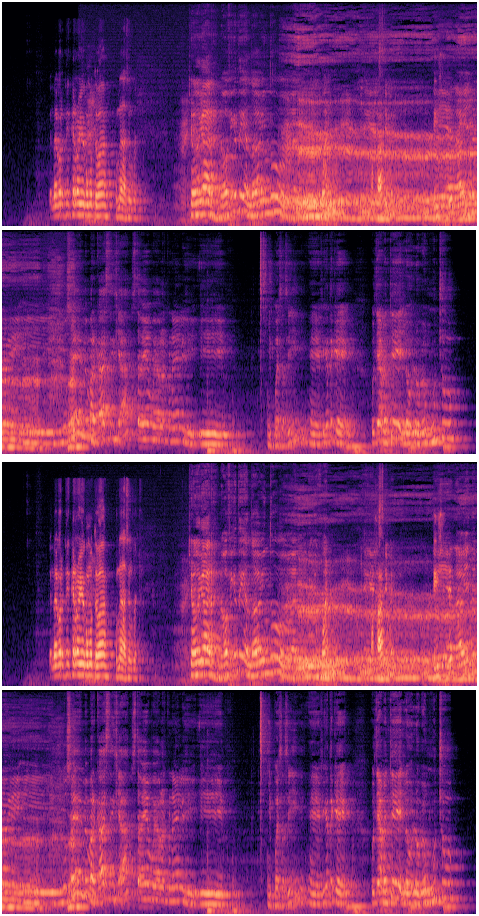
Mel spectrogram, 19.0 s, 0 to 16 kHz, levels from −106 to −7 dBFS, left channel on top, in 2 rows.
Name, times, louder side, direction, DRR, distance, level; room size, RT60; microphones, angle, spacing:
voice 1, 1.0-2.7 7.4-7.8 8.6-9.1, right 4 dB, 60° right, 1.1 m, -26 dB
sound 1, 1.6-2.0 3.5-4.1 5.5-11.0, left 1 dB, 50° left, 5.4 m, -29 dB
voice 2, 3.7-6.7 7.2-7.9 8.6-14.0 14.8-16.6 16.9-18.5, right 1 dB, 25° right, 4.1 m, -30 dB
24.5 x 17.5 x 9.4 m
head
